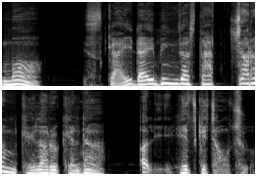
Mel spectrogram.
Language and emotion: Nepali, fearful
